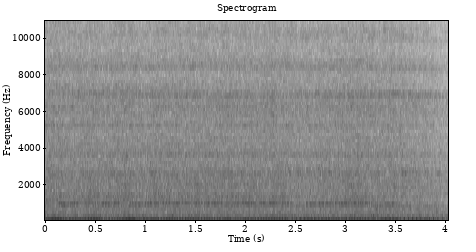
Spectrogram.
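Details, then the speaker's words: 1997 BMW E36 M3 sedan, 120,000 miles, petrol straight-six with a low, uneven lumpy idle whose rumble swells and dips; not fixed by new oxygen sensor, MAF sensor or PCV vacuum tube, cause unknown. "for the third time this rough Idol has defeated me it wasn't the oxygen sensor wasn't the mass airflow sensor it wasn't that PCV valve vacuum tube"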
